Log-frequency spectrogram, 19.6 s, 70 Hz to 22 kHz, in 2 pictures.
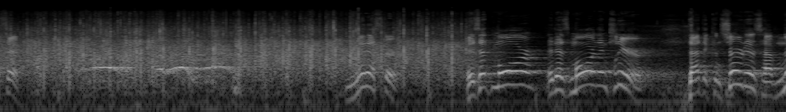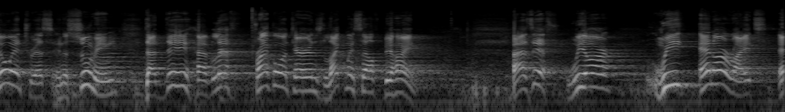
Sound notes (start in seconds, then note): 4.7 speaking in French; 5.5 applause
